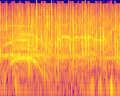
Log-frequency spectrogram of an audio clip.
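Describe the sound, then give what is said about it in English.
Crowd applause at a march: scattered hand clapping at moderate level, mixed with general crowd noise and sliding vocal tones early on. “We advocate for every human being, everyone, from conception to natural death. And that you should applaud for.”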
